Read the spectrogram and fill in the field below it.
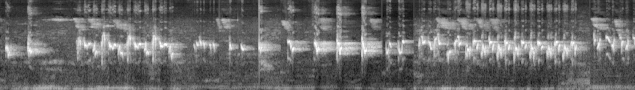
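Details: Lure recording of a sooty-headed bulbul singing hard in linked sambung ropel style: varied bubbly, slurred phrases in uneven bursts with short gaps, over a steady low hum.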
